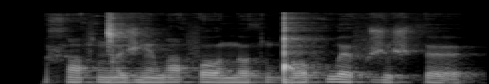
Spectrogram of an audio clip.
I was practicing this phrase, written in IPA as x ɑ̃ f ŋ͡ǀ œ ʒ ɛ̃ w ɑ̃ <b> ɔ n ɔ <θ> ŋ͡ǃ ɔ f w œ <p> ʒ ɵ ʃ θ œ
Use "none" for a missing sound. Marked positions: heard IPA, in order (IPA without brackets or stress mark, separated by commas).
f, θ, f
